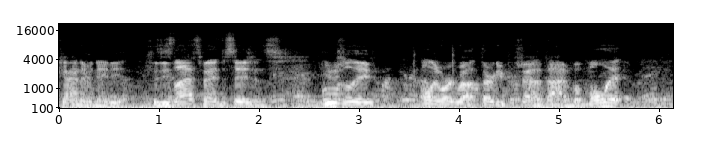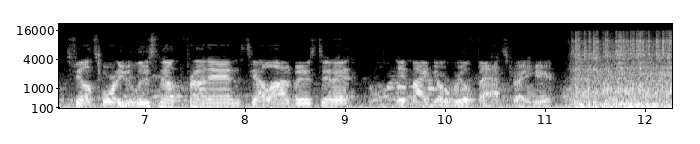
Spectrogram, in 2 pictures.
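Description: A young man talks with animation up close.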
